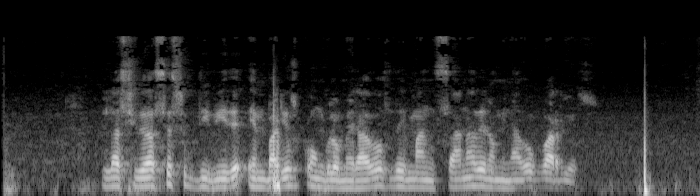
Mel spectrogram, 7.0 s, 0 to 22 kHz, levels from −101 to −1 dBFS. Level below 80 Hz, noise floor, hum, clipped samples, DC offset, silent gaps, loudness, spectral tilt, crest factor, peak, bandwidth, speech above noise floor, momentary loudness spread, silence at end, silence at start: -40 dBFS; -58 dBFS; none; under 0.1%; under 0.1%; none; -26 LUFS; -8 dB/octave; 26 dB; 0 dBFS; 11.5 kHz; 33 dB; 9 LU; 0.5 s; 0.05 s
